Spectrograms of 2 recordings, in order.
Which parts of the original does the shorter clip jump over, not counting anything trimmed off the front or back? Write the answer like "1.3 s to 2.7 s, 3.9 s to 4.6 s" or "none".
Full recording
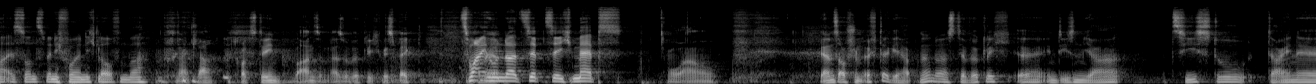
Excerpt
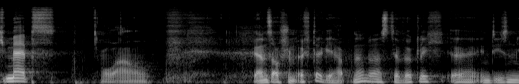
none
